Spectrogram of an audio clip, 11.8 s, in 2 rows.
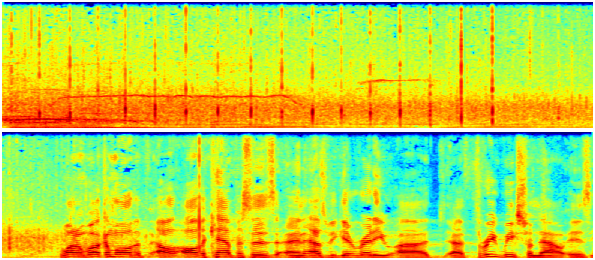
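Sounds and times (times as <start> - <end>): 
church congregation applauding: 0.0 - 8.3
speech: 6.5 - 11.8.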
